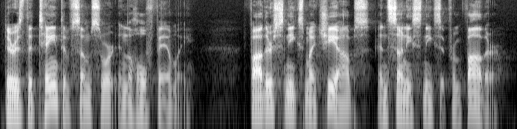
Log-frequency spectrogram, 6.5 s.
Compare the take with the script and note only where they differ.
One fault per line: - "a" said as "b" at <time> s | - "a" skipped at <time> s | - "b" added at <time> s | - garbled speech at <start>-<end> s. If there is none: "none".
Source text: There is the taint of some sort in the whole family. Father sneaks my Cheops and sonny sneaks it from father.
none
